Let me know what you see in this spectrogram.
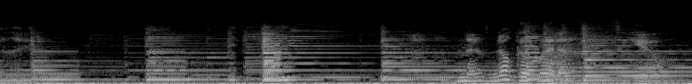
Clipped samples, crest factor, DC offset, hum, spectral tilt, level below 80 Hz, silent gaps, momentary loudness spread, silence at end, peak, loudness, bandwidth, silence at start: under 0.1%; 18 dB; under 0.1%; none; -7 dB/octave; -36 dBFS; none; 12 LU; 0 s; -4 dBFS; -26 LUFS; 7.2 kHz; 0 s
